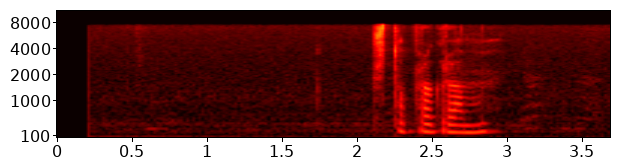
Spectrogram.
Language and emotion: Russian, neutral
